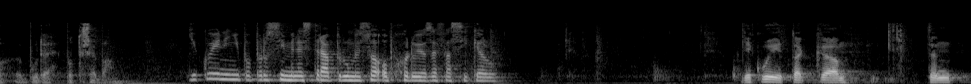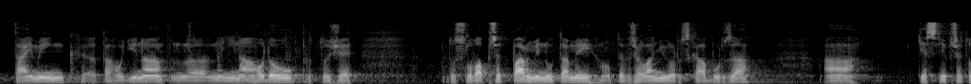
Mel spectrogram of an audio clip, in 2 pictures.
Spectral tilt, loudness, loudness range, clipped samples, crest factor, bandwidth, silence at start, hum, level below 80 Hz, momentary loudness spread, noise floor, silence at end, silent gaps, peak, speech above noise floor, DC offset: -5.5 dB/octave; -26 LUFS; 6 LU; under 0.1%; 22 dB; 7.4 kHz; 0 s; none; -56 dBFS; 17 LU; -61 dBFS; 0 s; none; -4 dBFS; 36 dB; under 0.1%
